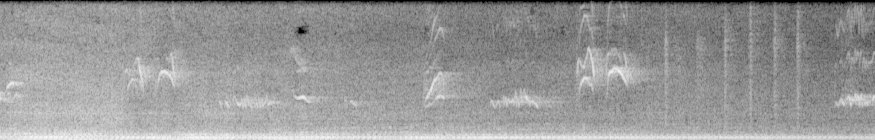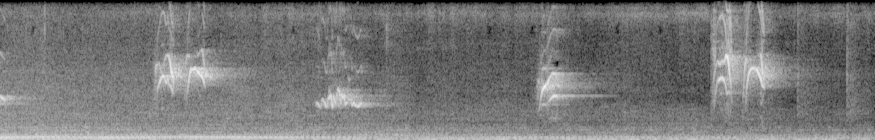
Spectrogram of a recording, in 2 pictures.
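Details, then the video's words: Purple-throated sunbird as training sound for newly bought caged birds; scattered sharp high chirps and short downward-slurred notes spaced about a second apart, with a low rumbling hum at the start. "terapi ampuh buat konin biar gampang bunyi dan gacor"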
